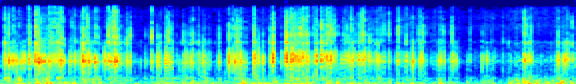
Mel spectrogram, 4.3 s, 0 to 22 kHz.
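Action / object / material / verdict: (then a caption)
scrape / textured silicone microphone cover / silicone / none. Fingers in black knit gloves scratch a flexible grey, rubbery silicone honeycomb-textured mic cover, a hexagon-patterned sheet wrapped around the microphone. The result is a dense, continuous scratching and rubbing with a heavy low rumble and a steady midrange hum near 1 kHz, staying loud throughout.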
